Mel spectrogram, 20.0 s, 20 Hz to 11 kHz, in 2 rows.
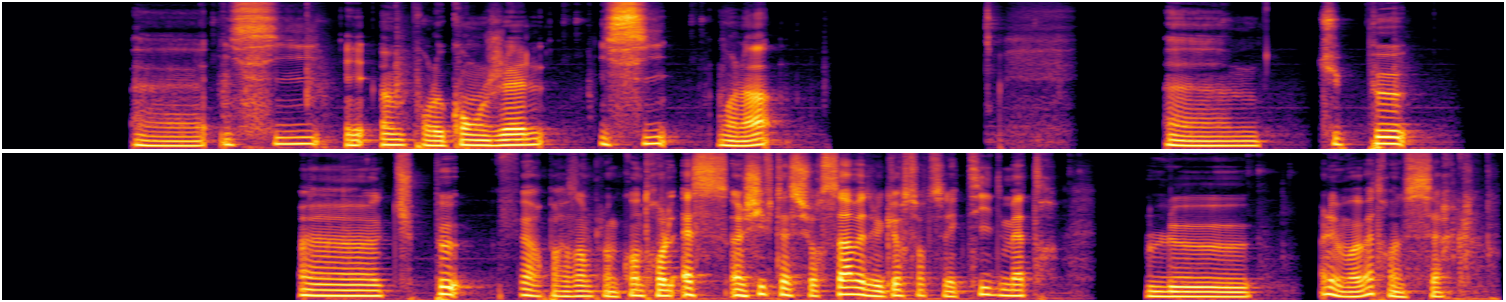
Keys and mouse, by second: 1.3 click, 2.5 shift+d, 2.6 middle click, 3.7 ctrl+click, 4.0-4.3 middle drag, 4.8 middle drag, 5.5 shift+middle drag, 6.1 click, 6.4-6.9 middle drag, 10.0-10.4 middle drag, 12.1 KP_1, 14.2 shift+s, 15.8 shift+a, 18.6-19.2 middle drag, 19.6 r, 19.9 x.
